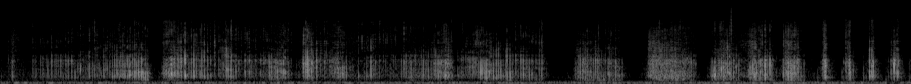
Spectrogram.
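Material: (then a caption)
Carpet fibre. Long French-tip nails scratch and pick at the loops of a grey loop-pile berber carpet. The result is a series of rough, crackly scraping strokes centred in the midrange, separated by brief pauses that grow shorter and quicker toward the end. A steady low hum sits underneath.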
